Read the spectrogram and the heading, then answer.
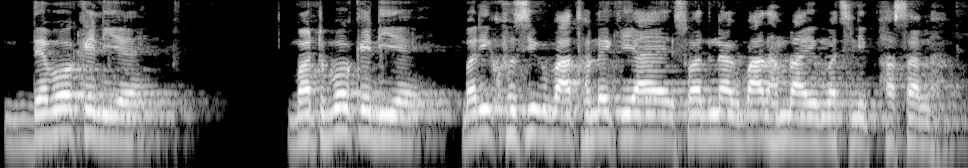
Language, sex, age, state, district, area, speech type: Maithili, male, 45-60, Bihar, Begusarai, rural, spontaneous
